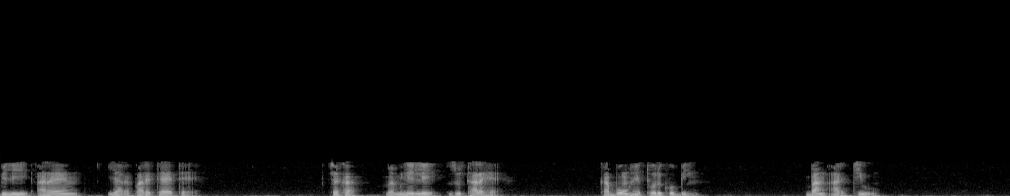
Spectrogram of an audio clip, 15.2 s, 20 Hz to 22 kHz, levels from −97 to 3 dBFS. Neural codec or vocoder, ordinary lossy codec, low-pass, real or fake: none; AAC, 16 kbps; 7.2 kHz; real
